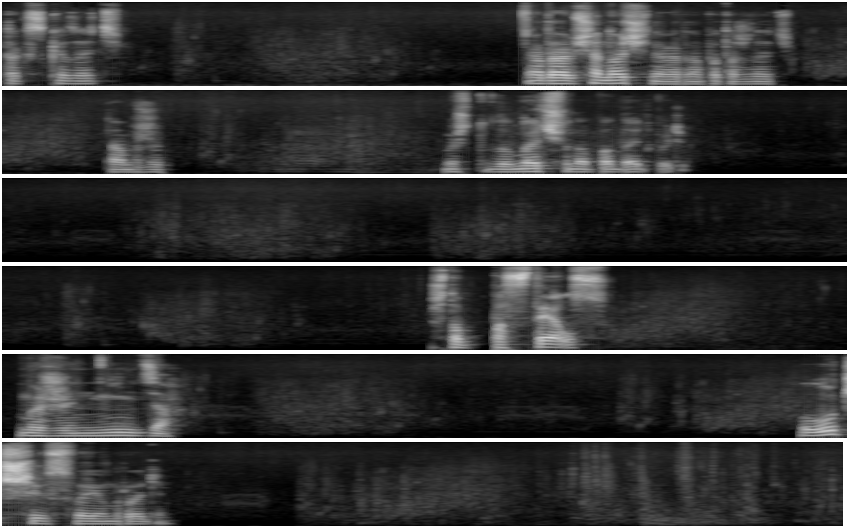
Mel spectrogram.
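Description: An oar splashes softly in calm water.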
